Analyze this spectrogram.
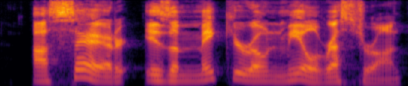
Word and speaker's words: hacer: her restaurant hacer now the infinitive a said means to do or to make the stressed syllable sounds like said although of course it has a completely different meaning hacer is a make-your-own meal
